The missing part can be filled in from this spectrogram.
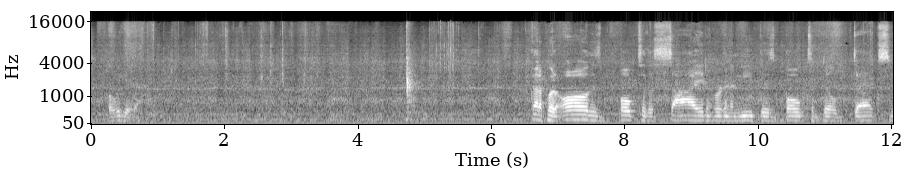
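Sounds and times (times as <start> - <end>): low room hum: 0.0 - 12.0
cards being handled: 0.4 - 4.1, 4.7 - 6.3.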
